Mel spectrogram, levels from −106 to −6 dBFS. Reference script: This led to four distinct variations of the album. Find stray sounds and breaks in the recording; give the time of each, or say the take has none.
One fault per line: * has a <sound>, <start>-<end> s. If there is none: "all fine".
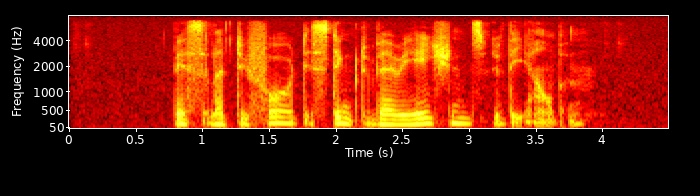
all fine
